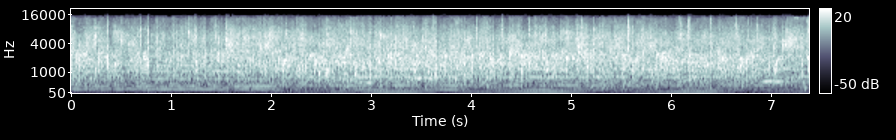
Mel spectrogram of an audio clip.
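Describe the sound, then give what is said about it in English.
Steady, dense applause from many hands fills the whole stretch at an even loudness, with a low hum of voices and tones murmuring underneath, as in a courtroom after adjournment. “Oh, we got applause.”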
